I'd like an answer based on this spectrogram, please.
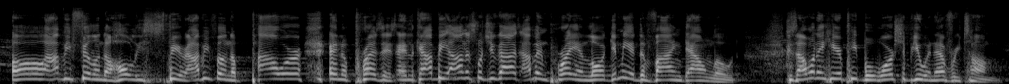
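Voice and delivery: high, impassioned preacher voice; fervent preaching. Real, not acted. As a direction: build to a high, rousing sermon climax. Preaching peaks on every nation.

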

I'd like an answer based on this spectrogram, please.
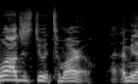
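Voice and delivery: ordinary talk

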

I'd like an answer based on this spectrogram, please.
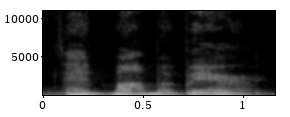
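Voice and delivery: plain reading voice

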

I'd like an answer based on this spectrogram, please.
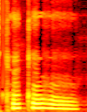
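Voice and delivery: bird caw. Pretend. Mimicking a bird as a joke.

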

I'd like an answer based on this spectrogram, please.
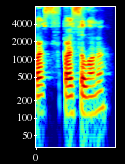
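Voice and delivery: Barcelona with a th replacing the c. Shown as a demonstration. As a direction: break after "Bar-", then lisp the c in Barcelona. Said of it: "Bar-, like T H?".

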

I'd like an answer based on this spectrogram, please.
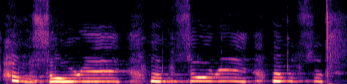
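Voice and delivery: very high, squeaky mock wail; imitated crying apology. Woman who insulted the preacher, now crying in remorse, imitated. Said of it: "she started crying".

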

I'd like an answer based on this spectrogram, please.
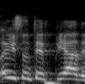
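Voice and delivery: high, loud mocking whine; whiny critic. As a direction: mimic a snide Twitter critic. Twitter critic voiced.

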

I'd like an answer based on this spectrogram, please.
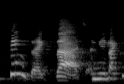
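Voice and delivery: ordinary talk, nothing marked

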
